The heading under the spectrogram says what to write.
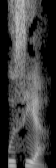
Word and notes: usia: Indonesian

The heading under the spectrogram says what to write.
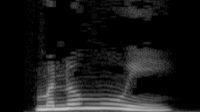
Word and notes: menemui: Indonesian

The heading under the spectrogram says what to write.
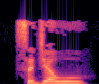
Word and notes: sejauh: Indonesian

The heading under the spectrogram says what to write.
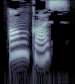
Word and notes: ongkos: Indonesian

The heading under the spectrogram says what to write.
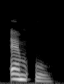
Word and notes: mu: Indonesian

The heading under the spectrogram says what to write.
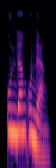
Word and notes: undang-undang: Indonesian

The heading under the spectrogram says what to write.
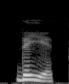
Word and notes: diet: Indonesian

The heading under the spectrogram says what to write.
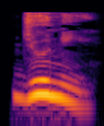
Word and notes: juni: Indonesian

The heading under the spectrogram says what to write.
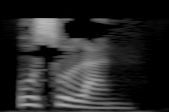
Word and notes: usulan: Indonesian

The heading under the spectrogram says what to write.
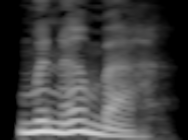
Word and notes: menambah: Indonesian

